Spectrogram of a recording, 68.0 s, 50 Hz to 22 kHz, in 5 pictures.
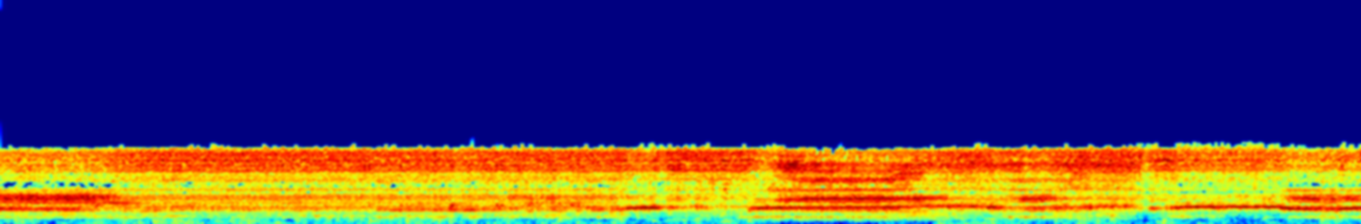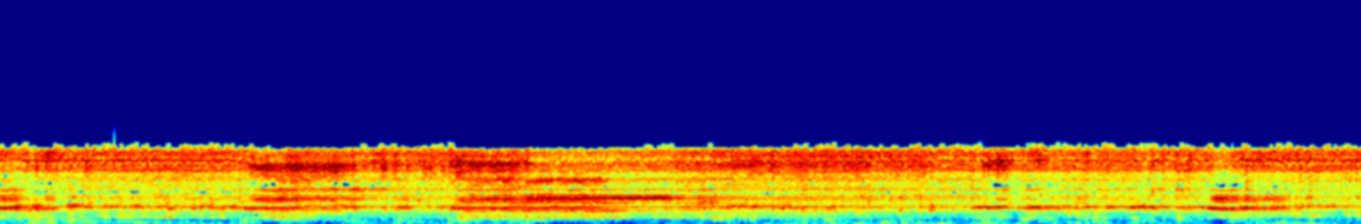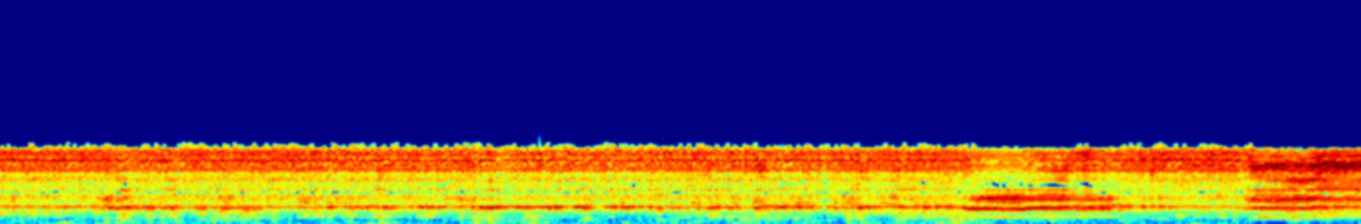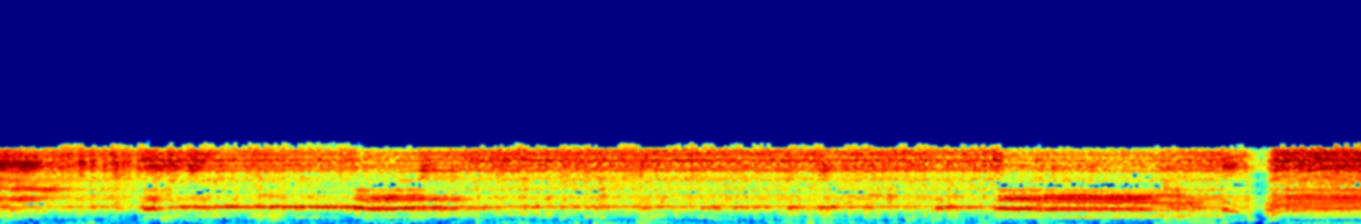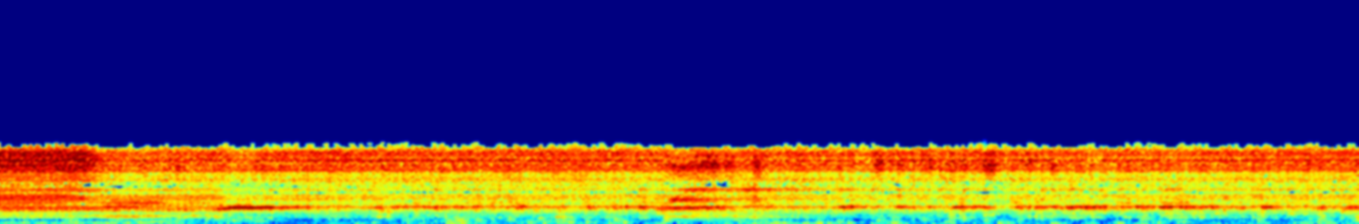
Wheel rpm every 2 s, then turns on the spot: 210, 210, 210, 230, 220, 230, 230, 230, 230, 220, 220, 230, 230, 230, 230, 240, 230, 230, 230, 230, 230, 230, 230, 230, 230, 220, 160, 200, 220, 230, 230, 230, 230, 230.
none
